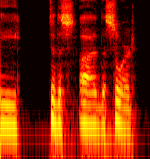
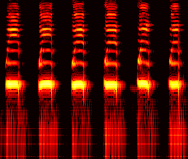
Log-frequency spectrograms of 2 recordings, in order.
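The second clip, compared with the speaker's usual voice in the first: very high, far mechanical weep; machine weeping sound; 5 dB louder than usual. A narrator's reading. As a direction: imitate a piercing alarm. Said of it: "You hear".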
